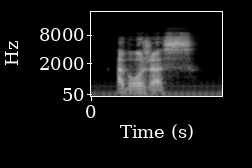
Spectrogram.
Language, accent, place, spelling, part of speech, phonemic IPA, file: French, France, Lyon, abrogeasses, verb, /a.bʁɔ.ʒas/, LL-Q150 (fra)-abrogeasses.wav
- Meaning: second-person singular imperfect subjunctive of abroger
